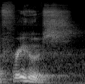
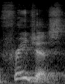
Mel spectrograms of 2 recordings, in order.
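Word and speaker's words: Fréjus: to finish up the free house the fridges the free house someone corrected me and that's that's what they said the correct pronunciation was let me know if you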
